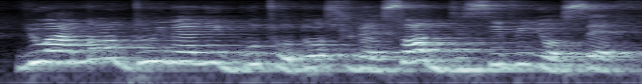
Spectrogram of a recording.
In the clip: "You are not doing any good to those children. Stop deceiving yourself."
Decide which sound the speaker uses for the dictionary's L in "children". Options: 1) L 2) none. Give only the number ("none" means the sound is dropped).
2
